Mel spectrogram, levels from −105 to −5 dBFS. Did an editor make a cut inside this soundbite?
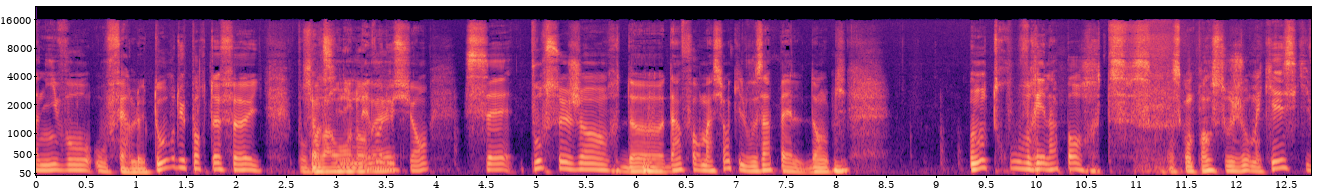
no; 0 cuts

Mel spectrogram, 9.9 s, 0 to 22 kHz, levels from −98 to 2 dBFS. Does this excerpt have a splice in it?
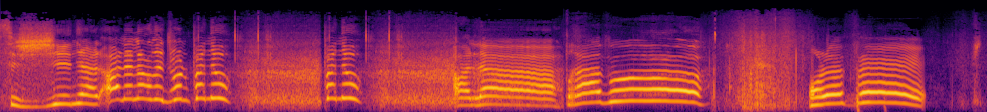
yes; 2 cuts; at 3.2 s, 4.7 s

